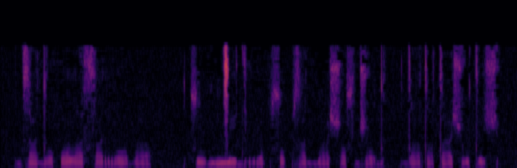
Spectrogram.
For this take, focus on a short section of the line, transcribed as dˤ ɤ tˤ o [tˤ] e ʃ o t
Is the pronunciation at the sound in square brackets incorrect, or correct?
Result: correct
